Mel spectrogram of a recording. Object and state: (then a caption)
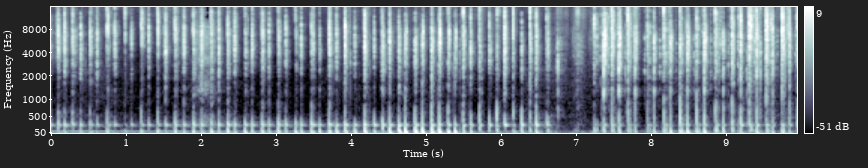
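Plastic tub filled with rice. A translucent lidded plastic tub, partly filled with rice, is tapped rapidly with fingertips and shaken, making a fast stream of short, dry, hollow taps with a low thud. The taps pause briefly near the seven-second mark before resuming with a brighter rattling edge.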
